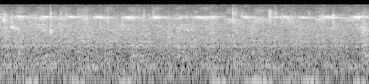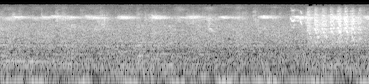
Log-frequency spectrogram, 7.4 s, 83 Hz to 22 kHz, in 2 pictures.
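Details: Black redstart nestlings of a third brood being raised by their parents at a nest, 21 July 2012, chirp with thin, very high notes repeated quickly, about three a second, over steady hiss, with a short rustling burst at the end.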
